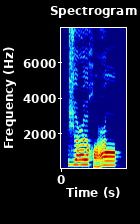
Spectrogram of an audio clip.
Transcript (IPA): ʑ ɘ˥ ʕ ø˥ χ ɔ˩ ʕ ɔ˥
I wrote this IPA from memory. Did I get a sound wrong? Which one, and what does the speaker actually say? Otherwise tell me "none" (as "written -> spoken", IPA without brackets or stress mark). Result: ɘ˥ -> ø˥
